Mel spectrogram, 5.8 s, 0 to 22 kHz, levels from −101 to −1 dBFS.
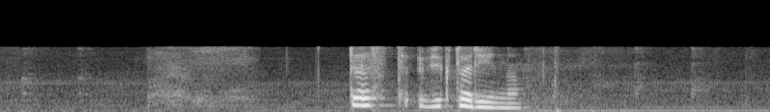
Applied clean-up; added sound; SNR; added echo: none; none; none; none.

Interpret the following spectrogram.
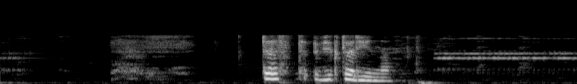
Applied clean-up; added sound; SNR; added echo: classical method WPE with log-MMSE.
